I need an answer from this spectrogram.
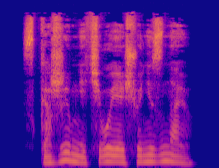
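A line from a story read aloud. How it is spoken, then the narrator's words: Grumbling. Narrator (Russian): проворчал командор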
